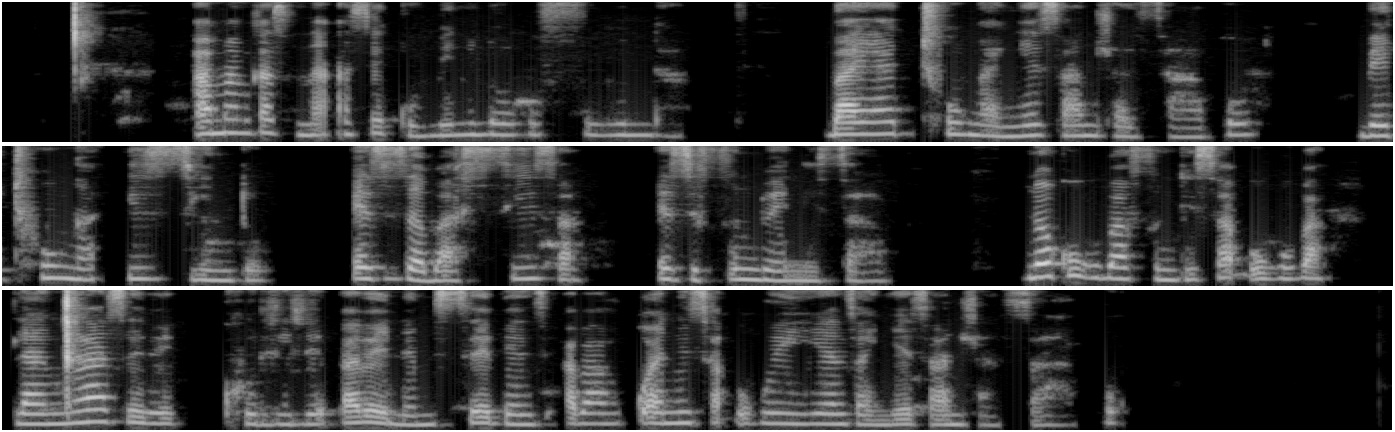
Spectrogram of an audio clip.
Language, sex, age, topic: North Ndebele, female, 25-35, health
